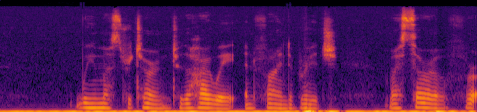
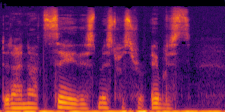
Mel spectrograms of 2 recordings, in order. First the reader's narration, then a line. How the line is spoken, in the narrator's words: growled Husin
